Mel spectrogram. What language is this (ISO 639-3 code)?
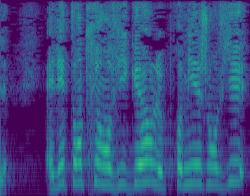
fra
